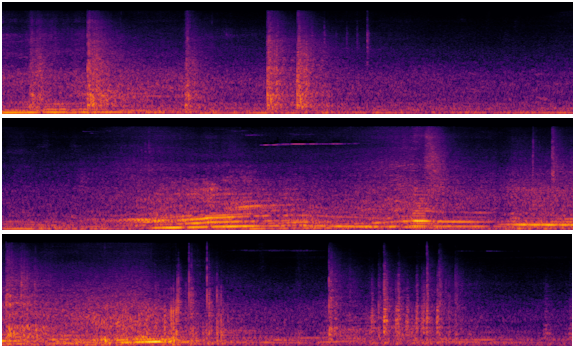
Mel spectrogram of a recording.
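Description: Cars leaving a car meet under hard acceleration, engines revving. One engine's pitch climbs and then falls about seven to ten seconds in, and several sharp cracks stand out along the way.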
